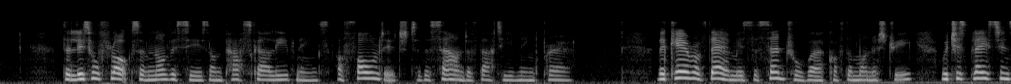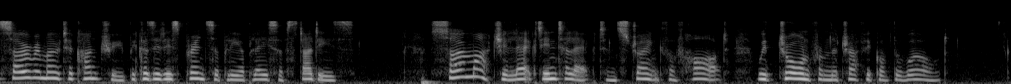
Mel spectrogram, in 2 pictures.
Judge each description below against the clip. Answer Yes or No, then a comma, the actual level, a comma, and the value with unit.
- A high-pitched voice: Yes, high, 230 Hz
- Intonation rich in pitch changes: No, average, 4.0 semitones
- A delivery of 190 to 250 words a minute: No, average, 175 wpm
